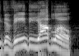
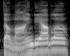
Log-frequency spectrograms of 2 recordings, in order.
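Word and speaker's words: Divine Deablo: This time he is stuffed by Deavine Diablo. Apparently that's how you pronounce it. I I've been for the longest time I thought it was Devine Diablo because it's spelled like that, but whatever.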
